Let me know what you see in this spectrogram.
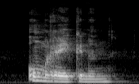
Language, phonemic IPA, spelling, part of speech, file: Dutch, /ˈɔmrekənə(n)/, omrekenen, verb, Nl-omrekenen.ogg
- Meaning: to convert (sense 6: to express a unit of measure in terms of another)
